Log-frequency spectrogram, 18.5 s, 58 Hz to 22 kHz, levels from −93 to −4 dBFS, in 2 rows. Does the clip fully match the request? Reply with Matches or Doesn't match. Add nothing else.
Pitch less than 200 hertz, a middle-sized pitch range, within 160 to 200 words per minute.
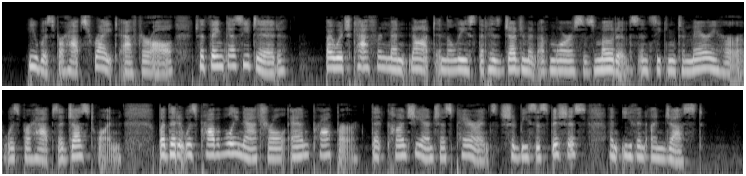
Matches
